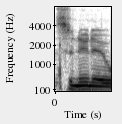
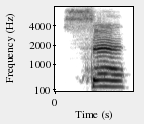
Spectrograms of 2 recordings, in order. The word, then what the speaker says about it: Sanu: I much rather let Sununu or Gabriel try and beat us. What? Sununu. Butchered Sununu. Yeah. Sanu.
